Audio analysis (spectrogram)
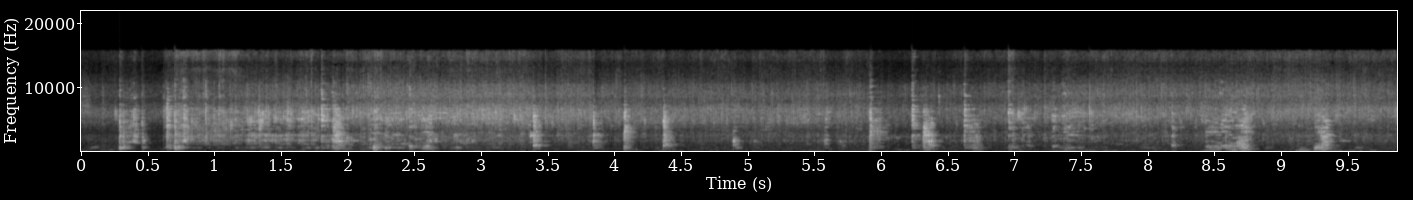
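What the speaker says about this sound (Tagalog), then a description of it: "gisa natin, guys, yung ating bawang. Ating sibuyas." Garlic and onion sautéing in a hot pan, with steady close sizzling and frying under repeated scraping stirs of a utensil against the pan.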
